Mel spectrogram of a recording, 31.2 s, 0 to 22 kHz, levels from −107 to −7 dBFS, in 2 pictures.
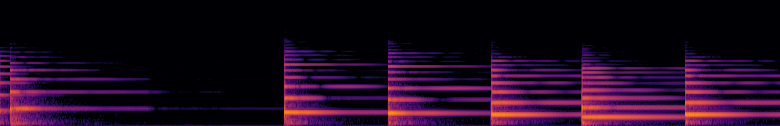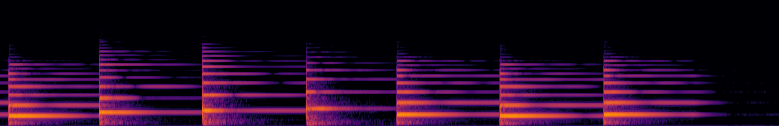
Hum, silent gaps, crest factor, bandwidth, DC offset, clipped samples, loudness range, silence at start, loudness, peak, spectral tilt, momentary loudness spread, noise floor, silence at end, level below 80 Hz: none; none; 18 dB; 4.3 kHz; under 0.1%; under 0.1%; 7 LU; 0 s; -40 LUFS; -24 dBFS; -5.5 dB/octave; 25 LU; under -90 dBFS; 1.65 s; -78 dBFS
